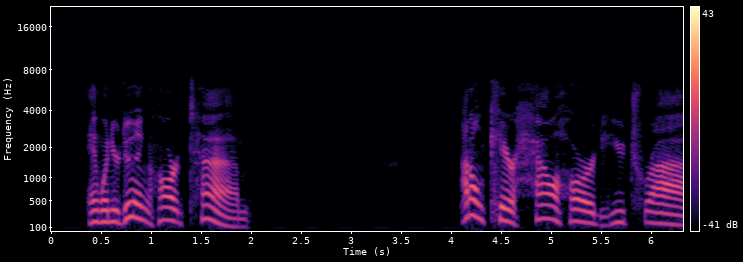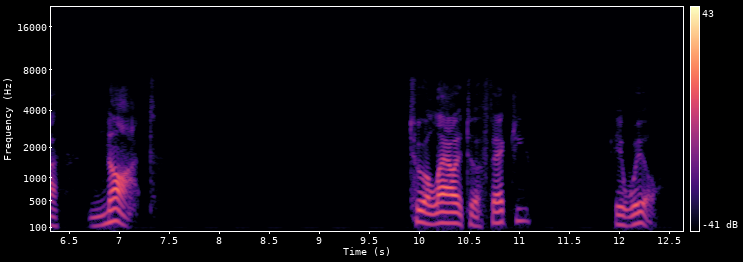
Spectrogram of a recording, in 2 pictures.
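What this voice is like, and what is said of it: Southern US drawl. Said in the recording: “my Southern accent ... my Southern drawl”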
